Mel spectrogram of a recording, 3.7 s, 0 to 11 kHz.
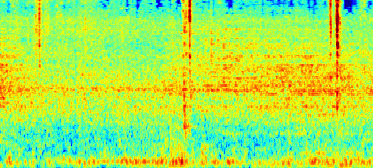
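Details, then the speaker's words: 2019 Subaru WRX after a minor accident with damaged sensor, ABS and headlight wiring: key on, engine off, sharp relay clicks about every 1.5 seconds, then the throttle body engages; cause unconfirmed. "you hear that clicking and then the bottle body engages"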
